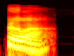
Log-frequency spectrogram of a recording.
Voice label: "proa", Indian; Dictionary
